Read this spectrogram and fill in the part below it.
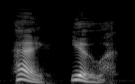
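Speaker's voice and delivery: put-on sparrow voice. Recalling the voice once given to a sparrow character in the game: put-on sparrow character voice. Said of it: "What was the voice that I gave this character".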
